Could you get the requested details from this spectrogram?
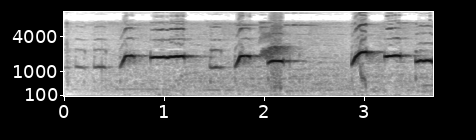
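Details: Cockatiel whistling loudly, with rising slurred notes that lead into held tones. Three phrases, one with a brief raspy burst.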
